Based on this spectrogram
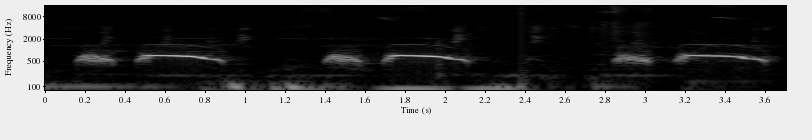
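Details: Spotted dove calling vigorously: three cooing phrases, each a soft short note followed by a longer drawn-out, slightly falling coo, repeated about every 1.3 seconds over a steady low hum.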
